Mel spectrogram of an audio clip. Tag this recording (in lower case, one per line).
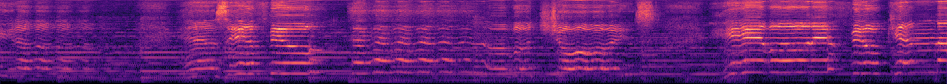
singing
